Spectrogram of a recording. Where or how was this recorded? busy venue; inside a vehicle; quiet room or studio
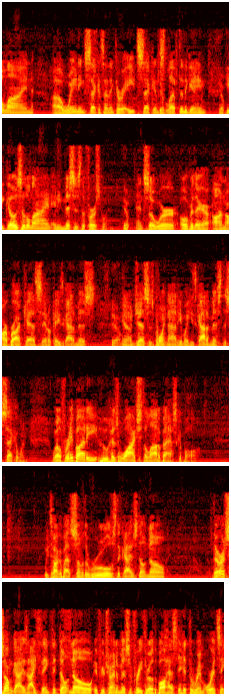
busy venue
